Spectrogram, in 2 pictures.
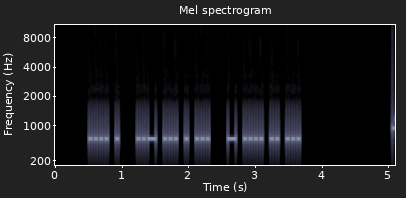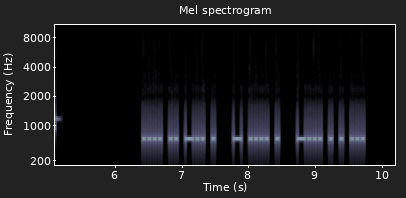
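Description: Morse code sent at about 30 words per minute: a single steady mid-pitched tone keyed rapidly into dots and dashes, in two runs separated by a pause marked by a brief click.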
